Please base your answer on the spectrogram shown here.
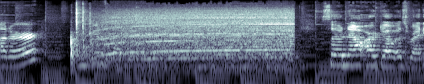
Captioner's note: mixer revs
